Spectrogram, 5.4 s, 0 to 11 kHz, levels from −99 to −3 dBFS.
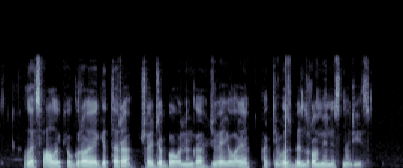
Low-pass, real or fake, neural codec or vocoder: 7.2 kHz; real; none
